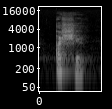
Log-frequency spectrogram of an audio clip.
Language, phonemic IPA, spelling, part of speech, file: Dutch, /ˈɑʃə/, asje, noun, Nl-asje.ogg
- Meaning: diminutive of as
